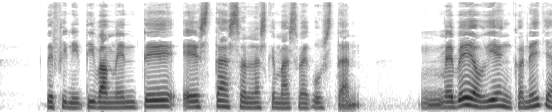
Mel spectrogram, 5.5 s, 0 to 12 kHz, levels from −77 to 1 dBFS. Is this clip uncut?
yes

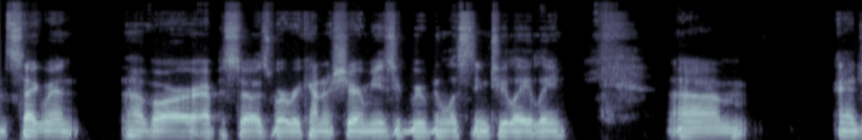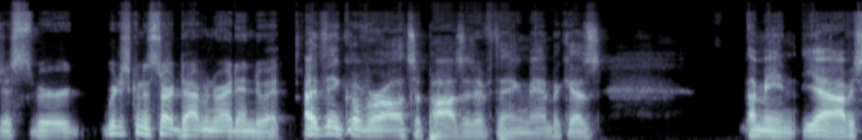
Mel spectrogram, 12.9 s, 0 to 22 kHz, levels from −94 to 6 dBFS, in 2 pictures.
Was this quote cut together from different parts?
yes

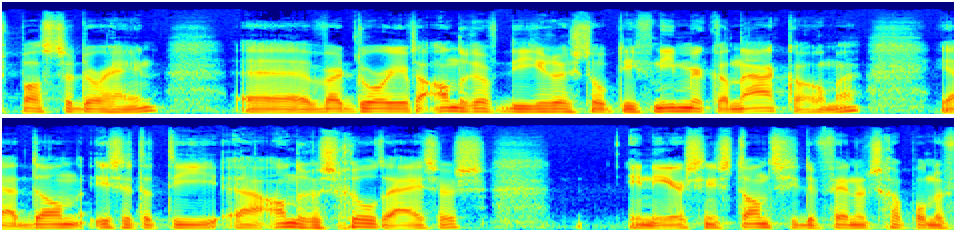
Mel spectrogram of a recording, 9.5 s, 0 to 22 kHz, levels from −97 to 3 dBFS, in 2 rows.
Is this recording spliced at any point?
yes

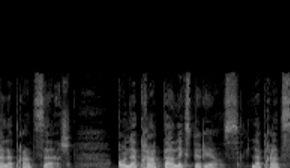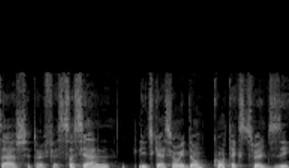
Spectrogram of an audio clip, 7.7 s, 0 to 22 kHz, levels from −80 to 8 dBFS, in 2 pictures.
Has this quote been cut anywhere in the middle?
no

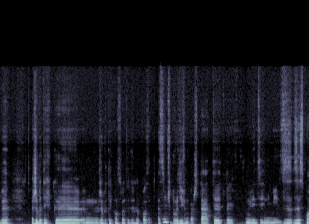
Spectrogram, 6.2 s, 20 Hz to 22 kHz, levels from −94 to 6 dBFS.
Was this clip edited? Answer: yes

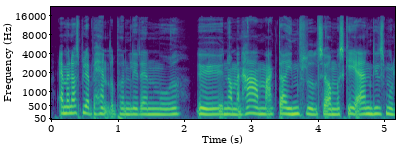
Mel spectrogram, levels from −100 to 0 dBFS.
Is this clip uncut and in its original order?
yes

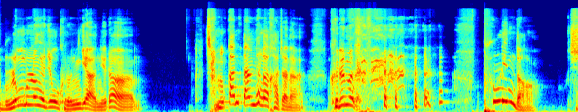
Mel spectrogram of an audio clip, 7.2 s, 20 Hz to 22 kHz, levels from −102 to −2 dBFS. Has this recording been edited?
yes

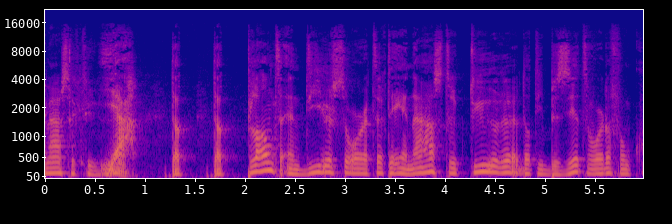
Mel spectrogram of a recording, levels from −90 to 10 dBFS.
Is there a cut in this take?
yes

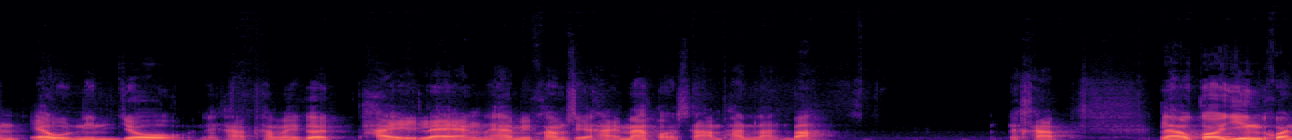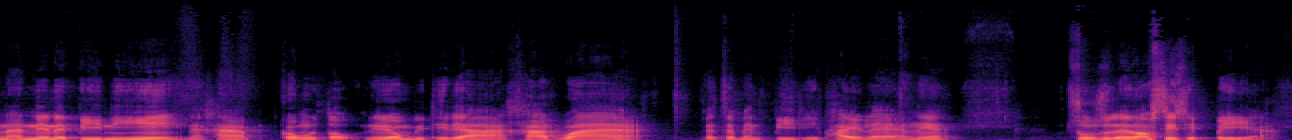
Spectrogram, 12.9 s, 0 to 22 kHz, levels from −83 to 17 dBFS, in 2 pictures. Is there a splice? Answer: no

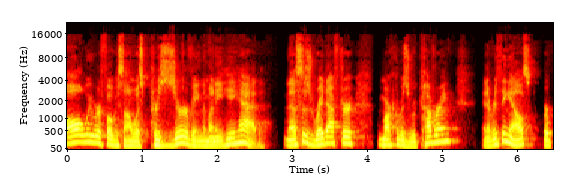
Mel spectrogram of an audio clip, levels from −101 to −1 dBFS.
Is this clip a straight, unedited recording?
yes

